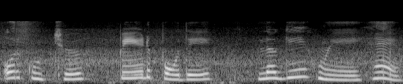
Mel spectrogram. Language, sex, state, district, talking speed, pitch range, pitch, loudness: Hindi, female, Punjab, Kapurthala, 105 wpm, 230-290 Hz, 265 Hz, -15 LUFS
